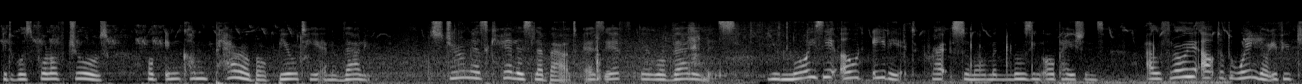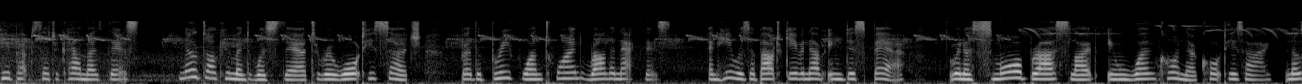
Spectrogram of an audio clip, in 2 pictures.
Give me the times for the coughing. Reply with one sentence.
The coughing can't be heard in this clip.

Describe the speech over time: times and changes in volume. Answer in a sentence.
The talking can be heard from 0.0 to 26.0 s, at a steady volume.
